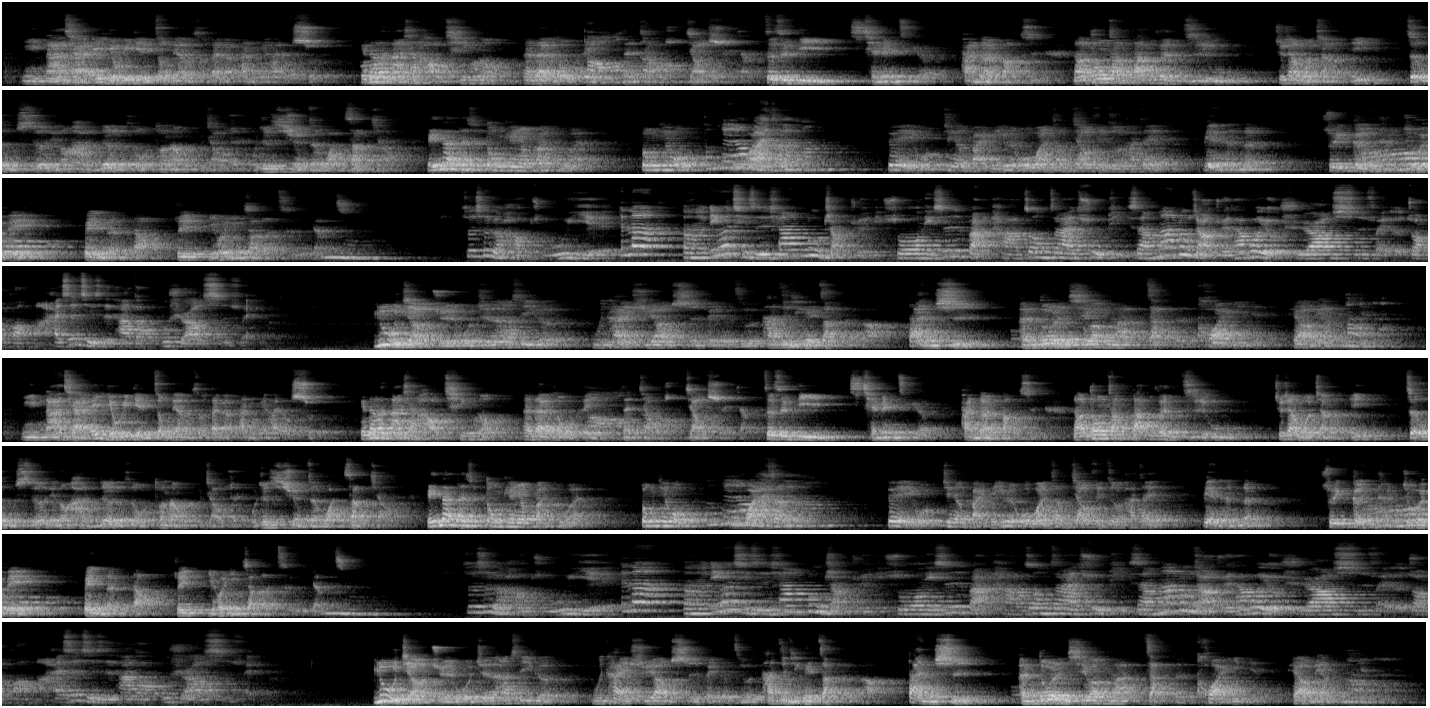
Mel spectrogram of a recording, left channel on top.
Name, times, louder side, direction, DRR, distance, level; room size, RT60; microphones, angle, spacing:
voice 1, 0.2-3.1 3.6-4.9 5.2-9.3 9.6-12.3 12.7-13.6 14.0-18.2 18.5-20.1 20.7-21.1 21.5-22.3 23.1-25.8 26.3-26.8 27.5-28.9 29.3-31.7 46.5-48.3 48.7-51.5 51.8-52.5 52.9-55.4 55.7-56.4, right 1 dB, 70° right, 1 dB, 0.5 m, -20 dB
voice 2, 3.6-4.4 4.7-4.8 5.8-6.9 11.8-12.3 19.6-19.8 21.3-22.4 27.9-29.1 31.7-32.3 33.1-45.3 52.9-53.2 56.2-56.6, left 3 dB, 65° left, 1 dB, 0.4 m, -24 dB
2.5 x 2.3 x 2.6 m, 1.1 s
head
